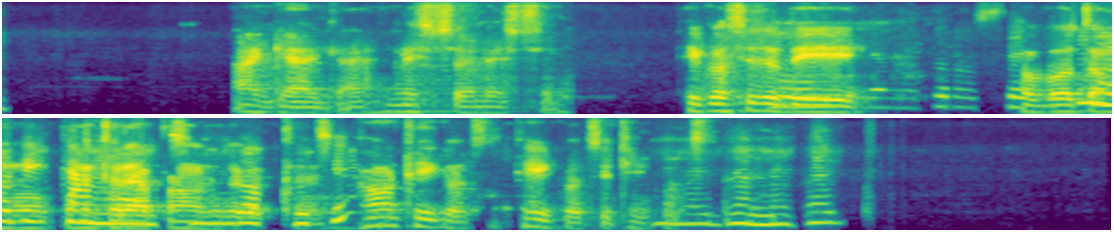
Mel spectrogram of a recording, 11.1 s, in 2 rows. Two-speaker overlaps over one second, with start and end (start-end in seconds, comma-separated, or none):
5.2-7.3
